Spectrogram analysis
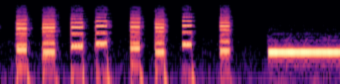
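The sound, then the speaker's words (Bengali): Telephone tones sound while a call is being connected: eight short electronic beeps in quick succession, then a steady, unbroken line tone. “আমরা নজরুল ইসলামকে ফোনে connect করবার জন্য চেষ্টা করছি।”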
